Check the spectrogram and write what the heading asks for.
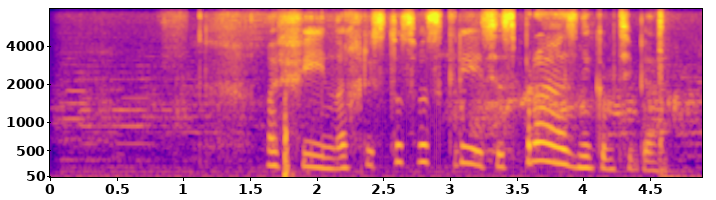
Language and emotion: Russian, positive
